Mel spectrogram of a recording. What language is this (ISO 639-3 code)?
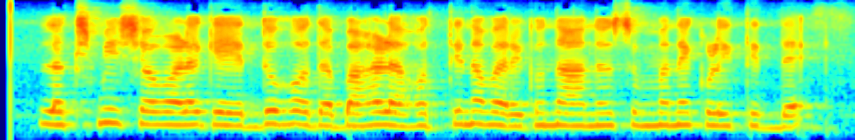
kan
